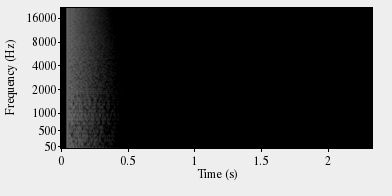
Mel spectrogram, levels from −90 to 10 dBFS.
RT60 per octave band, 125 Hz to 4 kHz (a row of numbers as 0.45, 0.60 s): 0.55, 0.55, 0.60, 0.55, 0.55, 0.55 s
